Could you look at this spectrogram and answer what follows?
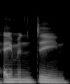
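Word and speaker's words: Aimen Dean: Am I pronouncing it right? Eamon Dean. Eamon Dean.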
